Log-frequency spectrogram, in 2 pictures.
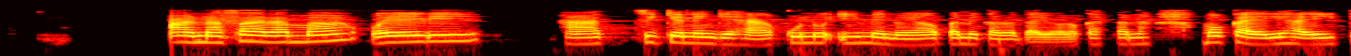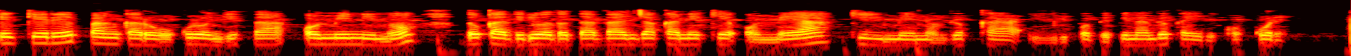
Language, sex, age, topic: Oshiwambo, female, 18-24, agriculture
